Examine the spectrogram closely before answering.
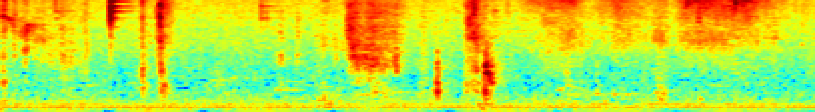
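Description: Hardcover picture book being opened and its pages turned by hand: a few soft paper rustles and light taps over a faint steady low hum.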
